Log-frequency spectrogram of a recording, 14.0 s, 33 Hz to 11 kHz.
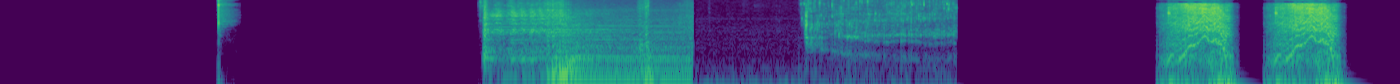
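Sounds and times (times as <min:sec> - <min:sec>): car engine starting: 0:04.8 - 0:07.0.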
